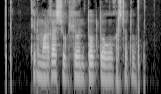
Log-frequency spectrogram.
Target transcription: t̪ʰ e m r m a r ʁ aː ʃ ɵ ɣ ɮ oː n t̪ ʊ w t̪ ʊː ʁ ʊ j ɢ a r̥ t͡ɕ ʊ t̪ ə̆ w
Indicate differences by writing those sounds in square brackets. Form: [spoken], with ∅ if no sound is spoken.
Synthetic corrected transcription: t̪ʰ e [∅] r m a r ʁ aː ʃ ɵ ɣ ɮ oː n t̪ ʊ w t̪ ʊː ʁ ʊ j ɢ a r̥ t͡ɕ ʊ t̪ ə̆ w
